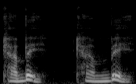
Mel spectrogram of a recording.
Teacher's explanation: the bilabiality of the bur sound has spread into the preceding nasal · when spoken might sound like can be, with an M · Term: assimilation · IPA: /kæn bi:/ → [kæmbi:]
